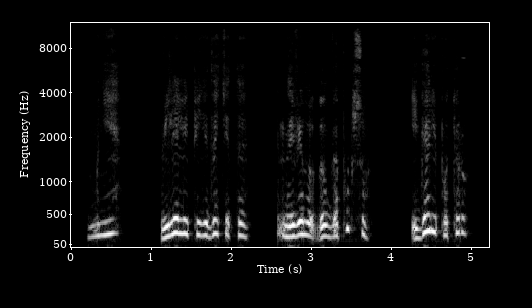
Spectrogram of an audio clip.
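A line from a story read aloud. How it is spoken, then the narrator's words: Stammering babble. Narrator (Russian): пролепетала она, запинаясь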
